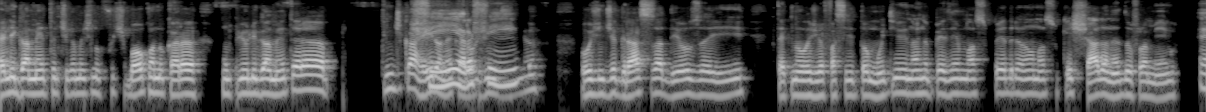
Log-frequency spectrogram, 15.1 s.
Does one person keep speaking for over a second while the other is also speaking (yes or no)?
yes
